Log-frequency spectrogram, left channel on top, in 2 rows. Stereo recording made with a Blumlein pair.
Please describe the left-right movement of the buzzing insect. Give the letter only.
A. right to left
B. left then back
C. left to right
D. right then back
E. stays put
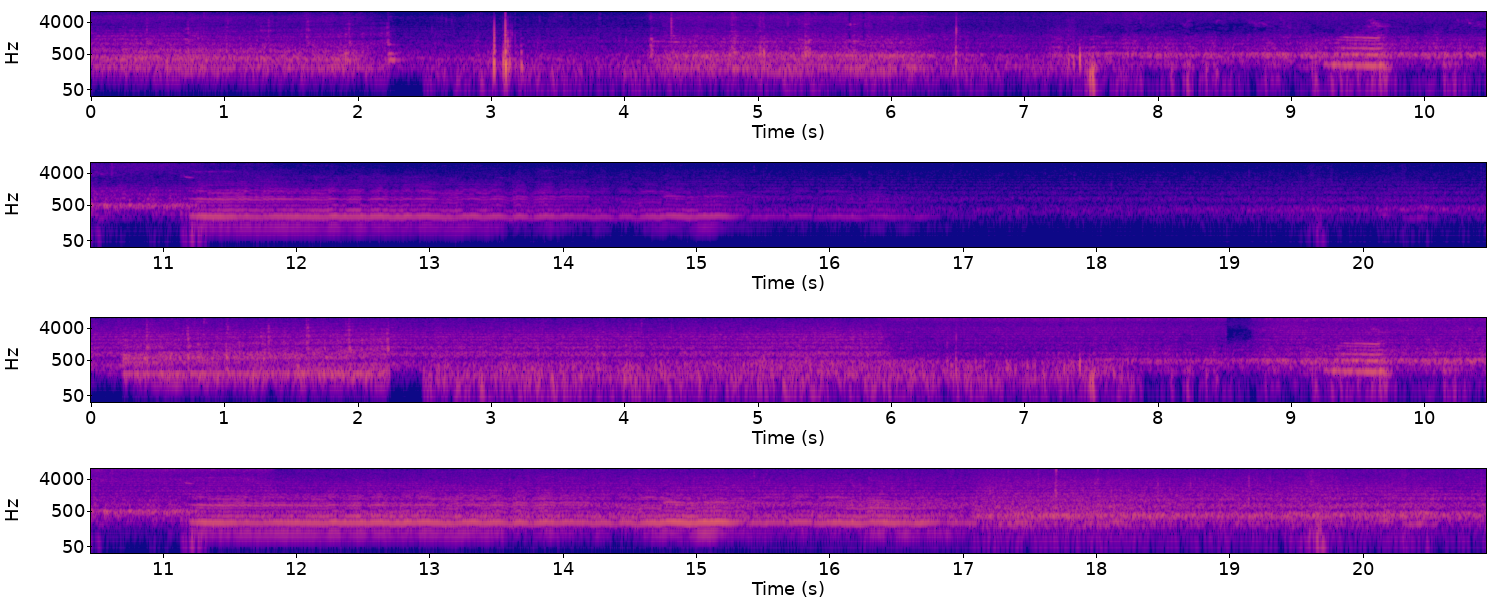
C.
